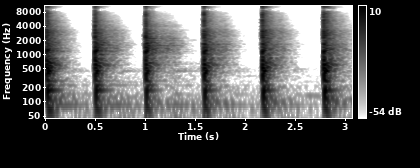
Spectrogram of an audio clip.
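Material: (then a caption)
Metal. A metal fret seated in the wooden fretboard of a Martin DX1AE acoustic guitar is tapped with a hammer six times to check whether it is seated. Each tap is a sharp, short knock that decays quickly. The fret sounds solid, though one fret end is slightly loose, but not enough to reglue.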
